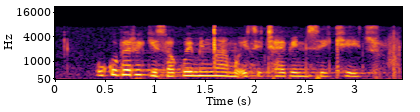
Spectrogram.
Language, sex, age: South Ndebele, female, 23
